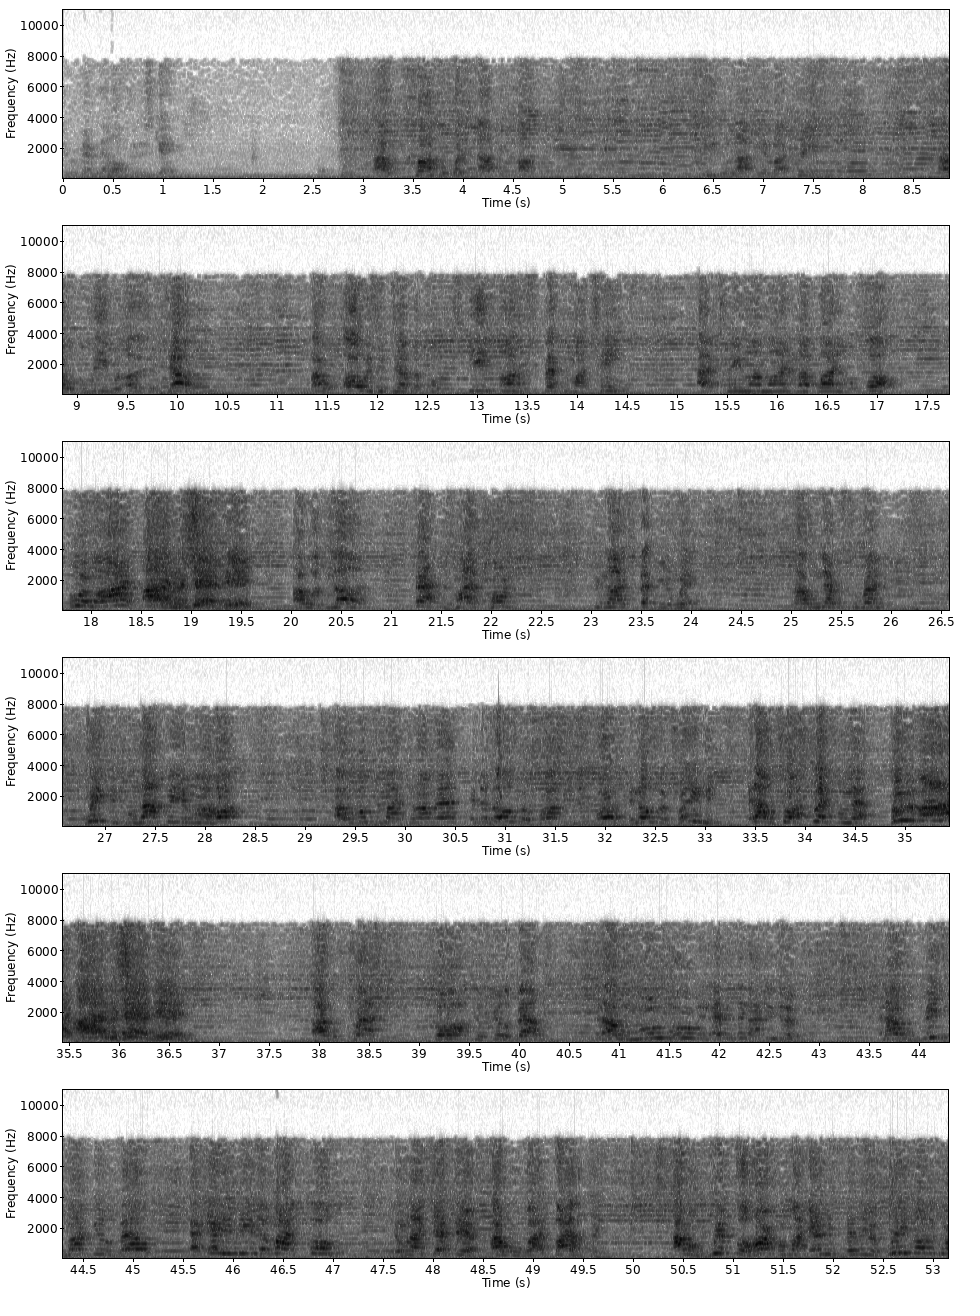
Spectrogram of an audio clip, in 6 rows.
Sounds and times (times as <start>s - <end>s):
Male speech, man speaking: 0.0s - 1.2s, 3.0s - 5.0s, 6.3s - 7.7s, 8.8s - 10.4s, 11.3s - 14.6s, 15.2s - 17.2s, 17.8s - 22.4s, 23.0s - 24.1s, 25.0s - 26.1s, 26.8s - 28.4s, 29.3s - 36.8s, 37.9s - 42.9s, 43.6s - 49.8s, 50.4s - 53.1s
Music: 0.0s - 53.1s.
